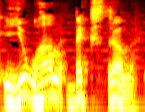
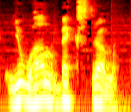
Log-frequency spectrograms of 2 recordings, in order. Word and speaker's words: Johan Bäckström: In Swedish, I say Johan Bäckström, Johan Bäckström.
